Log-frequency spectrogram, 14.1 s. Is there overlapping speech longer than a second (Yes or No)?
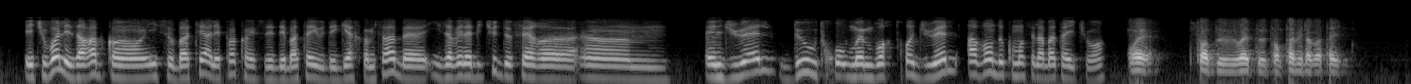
No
